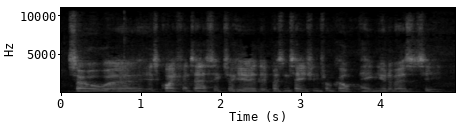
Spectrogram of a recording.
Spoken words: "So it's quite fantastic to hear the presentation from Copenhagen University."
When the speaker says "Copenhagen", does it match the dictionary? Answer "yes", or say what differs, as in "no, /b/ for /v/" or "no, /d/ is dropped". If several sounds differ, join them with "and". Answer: no, /p/ is dropped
